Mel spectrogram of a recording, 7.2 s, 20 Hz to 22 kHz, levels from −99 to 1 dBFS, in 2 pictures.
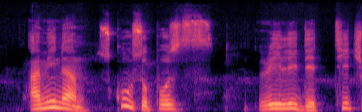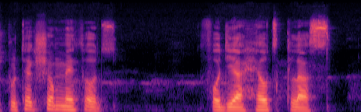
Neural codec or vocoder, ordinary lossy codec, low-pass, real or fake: none; Opus, 64 kbps; 19.8 kHz; real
